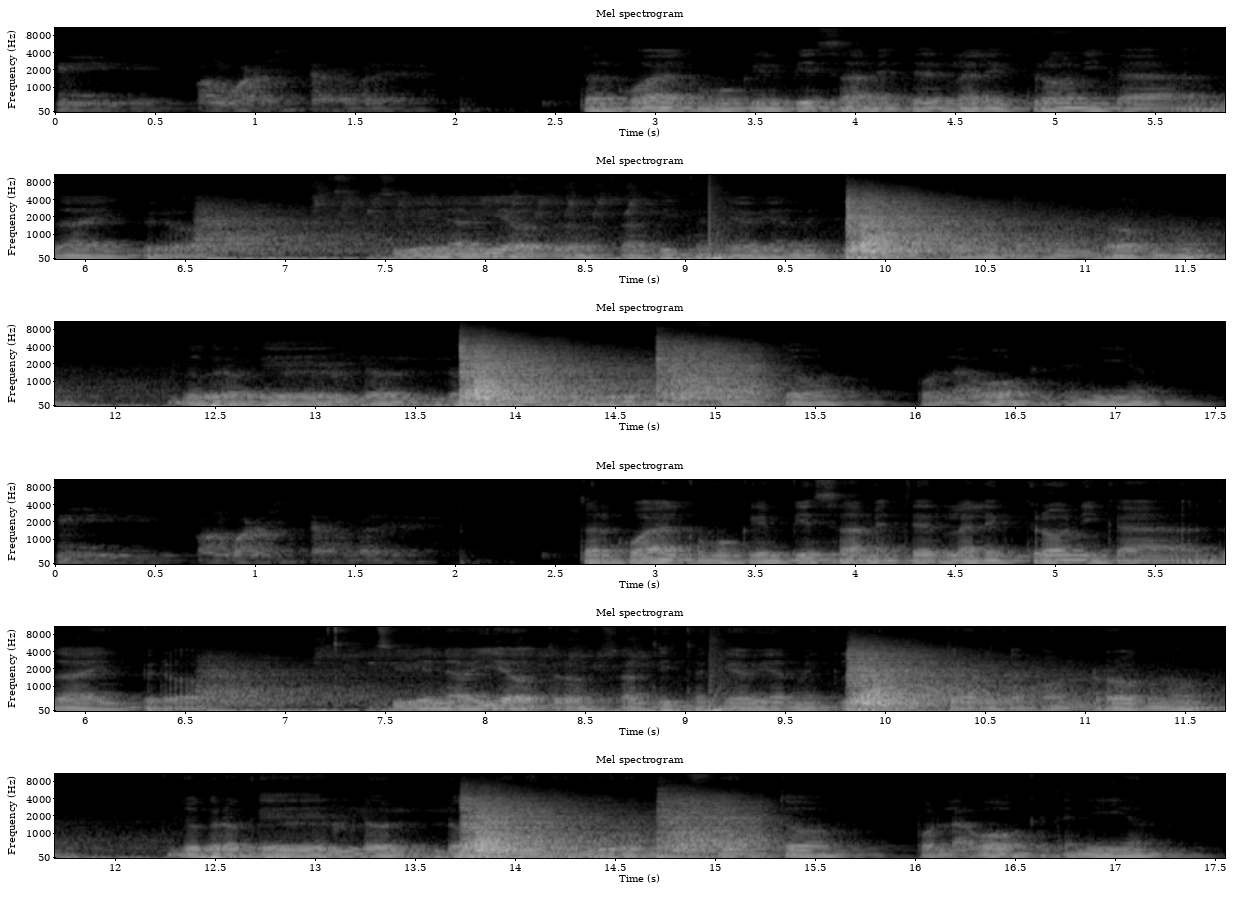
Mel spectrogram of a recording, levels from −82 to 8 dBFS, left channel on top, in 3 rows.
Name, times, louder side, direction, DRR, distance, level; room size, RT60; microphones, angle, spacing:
voice 1, 0.0-1.9 12.8-13.2, equal, 15° left, -4 dB, 1.3 m, -49 dB
voice 2, 2.6-6.6 7.5-11.6 12.3-15.6 16.0-17.2, right 2 dB, 60° right, 4 dB, 0.6 m, -35 dB
sound 1, 6.5-15.2, equal, 45° left, 0.8 m, -32 dB
4.2 x 2.8 x 3.8 m, 0.73 s
head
